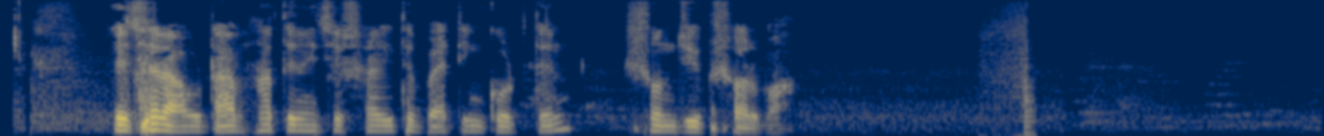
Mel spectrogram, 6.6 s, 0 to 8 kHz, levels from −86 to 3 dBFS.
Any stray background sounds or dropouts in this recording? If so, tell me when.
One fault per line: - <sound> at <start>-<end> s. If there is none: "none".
- thud at 4.9-5.2 s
